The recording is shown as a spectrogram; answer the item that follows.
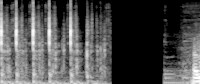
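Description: Typewriter-style key-strike sound effect: sharp clicks at about six a second that cut off a second in. After a short dead silence a man's voice starts near the end.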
